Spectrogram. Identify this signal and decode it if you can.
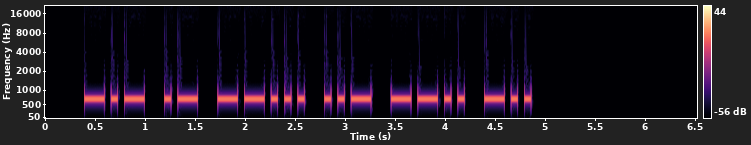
Morse code, heard as a keyed tone, about 18 wpm, 700 Hz. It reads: KA7UZD
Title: Speed Racing - USA 2x3 Call Signs 15wpm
